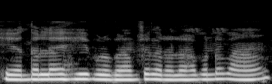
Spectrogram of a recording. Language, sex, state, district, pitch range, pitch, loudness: Chakma, female, Tripura, Unakoti, 220-240 Hz, 230 Hz, -10 LUFS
